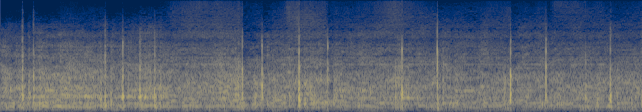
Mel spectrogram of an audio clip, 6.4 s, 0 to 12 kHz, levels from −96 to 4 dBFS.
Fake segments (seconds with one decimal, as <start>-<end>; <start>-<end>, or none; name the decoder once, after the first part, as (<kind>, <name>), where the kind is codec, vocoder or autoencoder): 0.0-6.4 (codec, SNAC)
